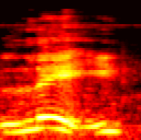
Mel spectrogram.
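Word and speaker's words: Leigh: Now, Scan Man saying, "Are you saying Lee or Leed?" Right. Lee, but spelled differently. is spelled L E I G H. And in that funky way that Brits have, it's pronounced Lee.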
